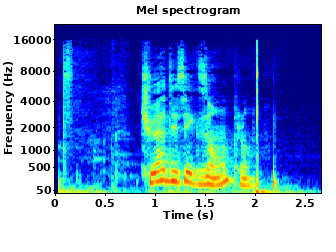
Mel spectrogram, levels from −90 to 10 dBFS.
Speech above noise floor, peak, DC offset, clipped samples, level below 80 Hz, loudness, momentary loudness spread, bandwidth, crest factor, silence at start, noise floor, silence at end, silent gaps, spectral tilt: 28 dB; -2 dBFS; under 0.1%; under 0.1%; -38 dBFS; -15 LUFS; 16 LU; 16 kHz; 16 dB; 0.05 s; -41 dBFS; 0.4 s; none; -6.5 dB/octave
